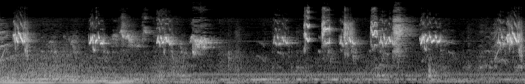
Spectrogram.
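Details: Pet budgerigar warbling: a stream of quick chirps, squeaks and buzzy notes almost without pause, with a constant low hum.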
